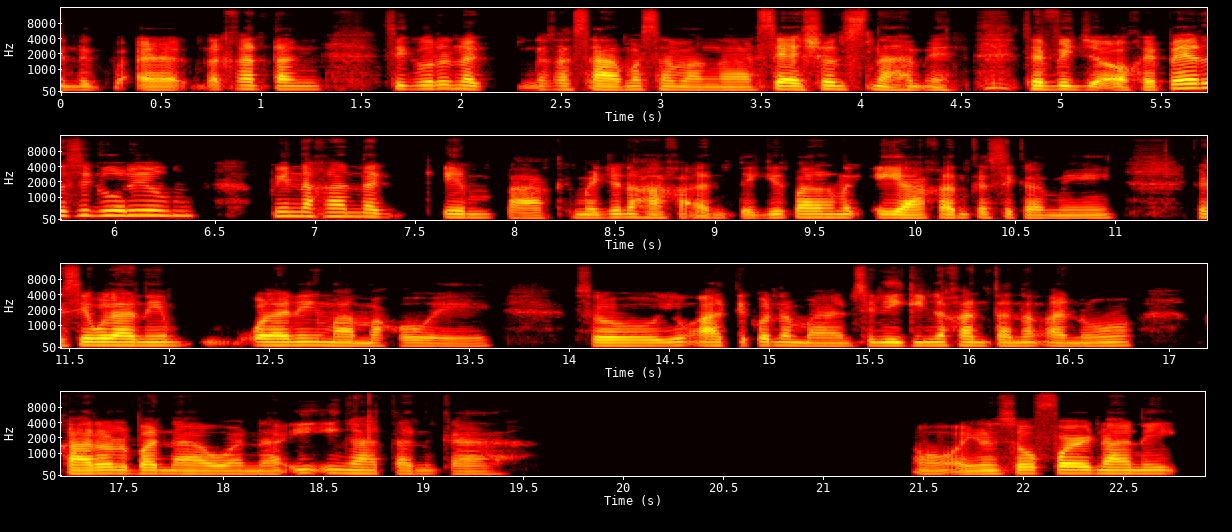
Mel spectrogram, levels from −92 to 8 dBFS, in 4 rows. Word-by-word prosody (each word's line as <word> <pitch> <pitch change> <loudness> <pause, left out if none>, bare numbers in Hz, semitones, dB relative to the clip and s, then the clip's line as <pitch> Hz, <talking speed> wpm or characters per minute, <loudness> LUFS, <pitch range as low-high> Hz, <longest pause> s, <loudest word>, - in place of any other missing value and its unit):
nagpa 125 -2 -9
eh, 120 0 +2 0.2
kantang 140 -3 -1 0.3
siguro 150 +2 -1
nag 150 -3 +2 0.2
nakasama 130 -1 +2
sa 130 -1 -4
mga 115 -2 -3
sessions 140 0 +4
namin 120 -3 -3 0.3
sa - - +5
videoke. 135 -4 +2
Pero 185 +3 +7
siguro 210 0 +1
'yong 210 -2 0 0.3
pinaka-nag-impact 150 -10 -3
medyo 125 +3 -2
nakaka-antig 130 -3 -4
'yon 130 - -2
parang 130 0 +3
nag-iyakan 125 -1 +2
kasi 130 0 -6
kami, 115 +1 -6 0.3
kasi 135 +1 0
wala 140 -1 +7
na 135 0 +1
'yong 130 - -12 0.3
wala 135 -1 +6
na - - +2
'yong 140 - -1
mama 120 -2 0
ko, 120 0 -4
eh. 105 +1 -8 0.4
So 120 0 +1
yung 140 +2 -3
ate - - +2
ko 140 - -1
naman, 115 -4 -3
sinigi 130 0 0
niya 135 0 0
kanta 125 -2 0
ng 125 0 -4
ano, 120 +3 -2 0.3
Carol 130 +2 +4
Banawa 120 -2 +1
na 115 +1 -6
Iingatan 130 -5 -3
Ka. 110 -2 -9 1.9
Oo 120 0 -4
'yon 120 +1 -1
so 135 +1 +1
for 140 +1 +4
nanay 130 0 +1
130 Hz, 140 wpm, -24 LUFS, 120-140 Hz, 1.9 s, Pero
